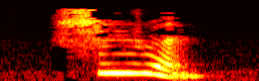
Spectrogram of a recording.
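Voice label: "湿润", Mandarin Chinese; chinese flashcards; hsk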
